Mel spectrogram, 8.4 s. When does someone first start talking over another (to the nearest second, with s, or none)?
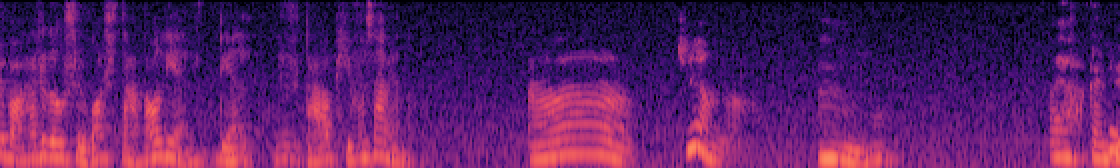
none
